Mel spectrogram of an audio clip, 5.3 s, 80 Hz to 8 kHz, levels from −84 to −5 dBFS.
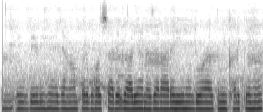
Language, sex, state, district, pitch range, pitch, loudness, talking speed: Hindi, female, Chhattisgarh, Bastar, 175-180 Hz, 180 Hz, -28 LUFS, 180 wpm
